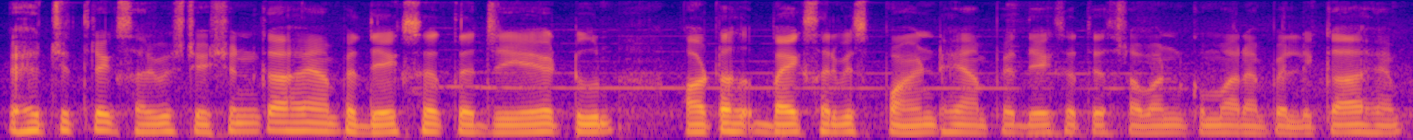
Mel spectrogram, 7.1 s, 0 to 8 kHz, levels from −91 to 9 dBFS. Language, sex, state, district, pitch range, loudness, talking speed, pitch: Hindi, male, Telangana, Hyderabad, 110-125 Hz, -19 LUFS, 255 wpm, 120 Hz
